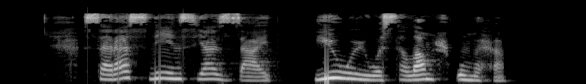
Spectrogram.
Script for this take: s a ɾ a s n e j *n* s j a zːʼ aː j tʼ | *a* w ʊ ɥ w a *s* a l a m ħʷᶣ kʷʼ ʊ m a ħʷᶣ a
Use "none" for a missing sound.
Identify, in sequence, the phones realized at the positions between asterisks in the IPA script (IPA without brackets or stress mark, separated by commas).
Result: n, i, s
